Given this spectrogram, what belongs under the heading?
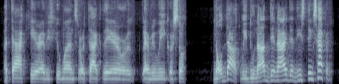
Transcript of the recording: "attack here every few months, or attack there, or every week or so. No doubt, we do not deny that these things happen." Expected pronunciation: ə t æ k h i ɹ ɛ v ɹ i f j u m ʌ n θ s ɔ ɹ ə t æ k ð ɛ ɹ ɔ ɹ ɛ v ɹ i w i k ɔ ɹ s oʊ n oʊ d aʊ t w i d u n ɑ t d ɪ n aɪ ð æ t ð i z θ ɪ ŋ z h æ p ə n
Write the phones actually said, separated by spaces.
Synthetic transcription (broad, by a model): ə t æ k h i ɹ ɛ v ɹ i f j u m ʌ n θ s ɔ ɹ ə t æ k ð ɛ ɹ ɔ ɹ ɛ v ɹ i w i k ɔ ɹ s oʊ n oʊ d aʊ t w i d u n ɑ t d ɪ n aɪ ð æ t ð i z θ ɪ ŋ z h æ p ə n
